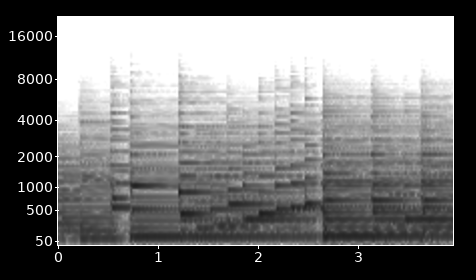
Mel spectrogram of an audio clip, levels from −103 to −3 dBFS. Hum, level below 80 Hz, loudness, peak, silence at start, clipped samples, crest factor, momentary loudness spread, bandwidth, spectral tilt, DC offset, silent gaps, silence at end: none; -50 dBFS; -21 LUFS; -6 dBFS; 0 s; under 0.1%; 14 dB; 3 LU; 6.2 kHz; -9.5 dB/octave; under 0.1%; none; 0 s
